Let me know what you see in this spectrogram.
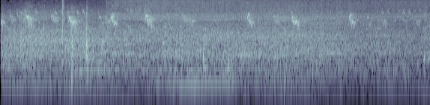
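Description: A small bird calling with short, falling high chirps, about two a second, over a steady low hum.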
